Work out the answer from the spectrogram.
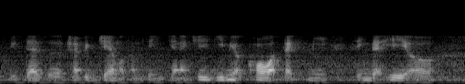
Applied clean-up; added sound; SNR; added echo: none; none; none; none.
